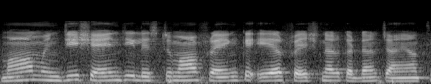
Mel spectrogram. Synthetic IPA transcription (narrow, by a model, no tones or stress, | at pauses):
mãːmʊ̃ɦɪ̃ɲd͡ʑiʃɐjnɪ̆d͡ʑiːlɪsʈmãfɾɛ̃ːŋkeːəɾfɾeːʃnəɾkɐɖʱəɽ̃t͡ɕaːɦijãt̪ʰi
